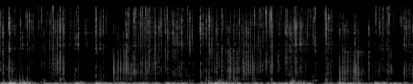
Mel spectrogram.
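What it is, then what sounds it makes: Milk chocolate bar. Long nails rapidly tap and scratch across a large, unwrapped, segmented solid milk chocolate bar with raised squares resting on a towel. The result is a dense run of dry, crackly scrapes and soft clicks with bright hiss on top and a dull low thump beneath, the strokes blurring together with only brief pauses.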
